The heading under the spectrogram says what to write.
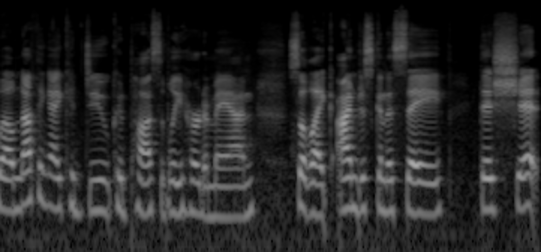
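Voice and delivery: plain

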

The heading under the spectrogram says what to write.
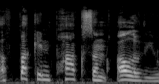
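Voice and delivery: put-on bitter, angry voice. Retelling a show scene where Izzy curses everyone: imitating Izzy angrily. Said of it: "the bitter, angry man he is".

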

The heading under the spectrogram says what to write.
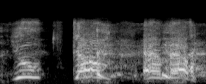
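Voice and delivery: shrill, gloating, very loud high-pitched yell. Speaker recounts the moment the last match ended, retelling a yell. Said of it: "I got up and I yelled".

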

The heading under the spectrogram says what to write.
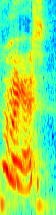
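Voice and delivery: high-pitched, said through hard laughter. Reacting to another speaker's story about a faraway dorm, laughing a lot. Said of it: "I'm sorry I'm laughing so much".

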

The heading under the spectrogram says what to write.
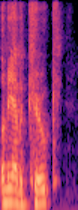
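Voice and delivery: put-on Philadelphia accent.

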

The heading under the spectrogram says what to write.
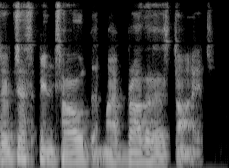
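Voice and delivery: usual speaking voice

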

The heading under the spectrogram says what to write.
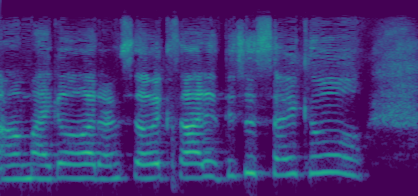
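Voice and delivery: put-on shaking excitement. Retelling sitting in the car before driving to the bookshop: retelling shaking excitement. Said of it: "like shaking".

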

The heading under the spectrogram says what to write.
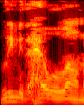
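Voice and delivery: put-on angry voice. Retelling a scene where Thor loses his temper at Blade, mock-angry Thor. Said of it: "And he gets madder".

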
